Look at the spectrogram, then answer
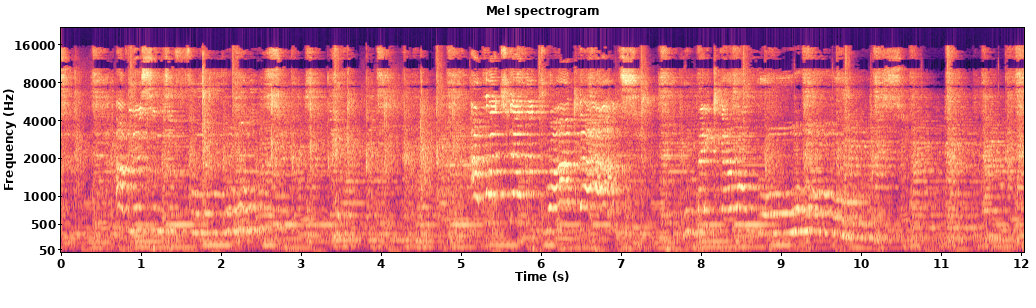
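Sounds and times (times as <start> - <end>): loud backing music: 0.0 - 12.0
tap shoes clicking on stage floor: 0.0 - 12.0.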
